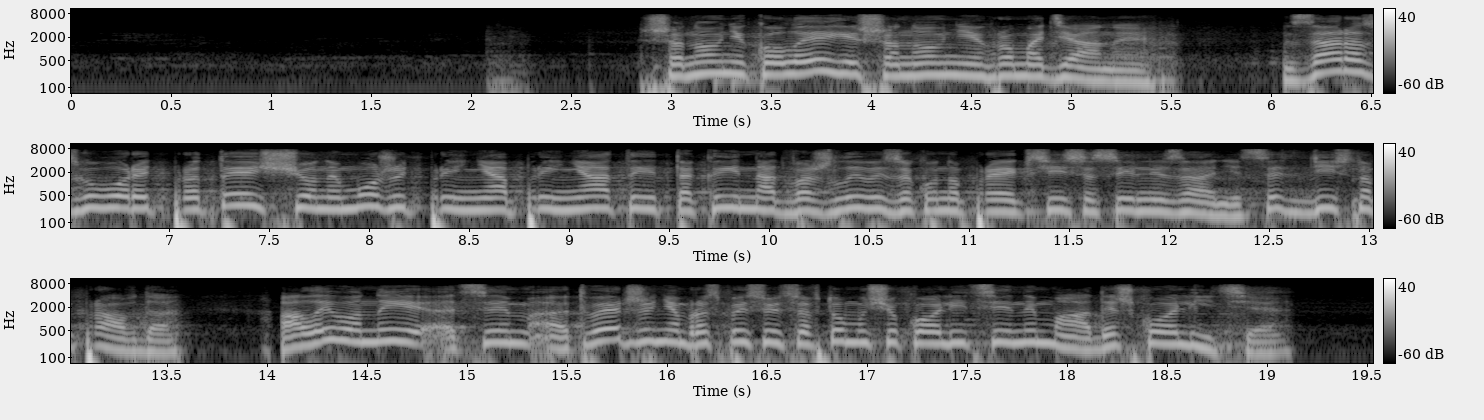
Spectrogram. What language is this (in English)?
Ukrainian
